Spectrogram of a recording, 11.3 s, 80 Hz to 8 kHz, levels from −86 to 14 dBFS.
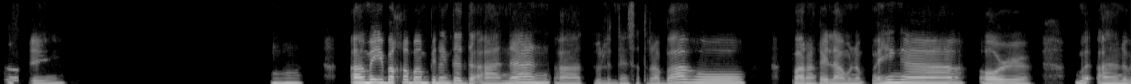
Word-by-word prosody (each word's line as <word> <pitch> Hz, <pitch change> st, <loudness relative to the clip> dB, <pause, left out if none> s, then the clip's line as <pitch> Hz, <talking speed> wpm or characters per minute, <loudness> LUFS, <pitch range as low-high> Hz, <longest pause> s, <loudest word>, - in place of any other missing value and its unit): okey. 210 Hz, -1 st, -7 dB, 2.1 s
Hmm, 230 Hz, +2 st, -1 dB, 0.5 s
ah, 255 Hz, 0 st, +7 dB
may 280 Hz, +1 st, +7 dB
iba 265 Hz, -1 st, +4 dB
ka 275 Hz, -2 st, 0 dB
bang 255 Hz, -1 st, +3 dB
pinagdadaanan, 235 Hz, +1 st, 0 dB
ah, 180 Hz, -1 st, -3 dB
tulad 175 Hz, -1 st, -9 dB
ng 170 Hz, 0 st, -6 dB
sa 160 Hz, -, -16 dB
trabaho, 250 Hz, +7 st, 0 dB, 0.5 s
parang 180 Hz, -1 st, 0 dB
kailangan 175 Hz, -1 st, -1 dB
mo 170 Hz, -, -2 dB
ng 155 Hz, -, -16 dB
pahinga 255 Hz, +4 st, +3 dB, 0.6 s
or 180 Hz, -1 st, +1 dB, 0.5 s
ba 215 Hz, -, -1 dB
ano 195 Hz, 0 st, -1 dB
215 Hz, 110 wpm, -23 LUFS, 180-255 Hz, 2.1 s, ah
